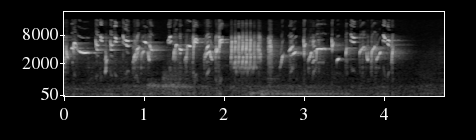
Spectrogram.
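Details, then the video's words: European goldfinch, wild-caught, gives a fast tinkling twitter of high chirps with one harsh buzzy note in the middle, then falls silent. "تغريد طائر الحسون"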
